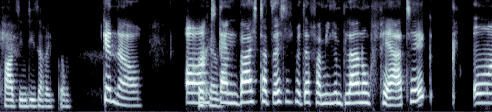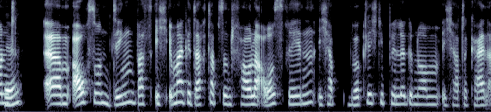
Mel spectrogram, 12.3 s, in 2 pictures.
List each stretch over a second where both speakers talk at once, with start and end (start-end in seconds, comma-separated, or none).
none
